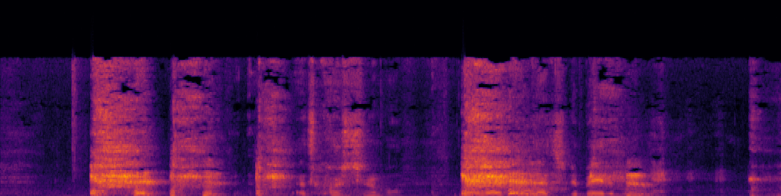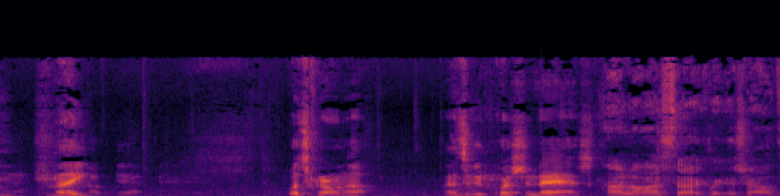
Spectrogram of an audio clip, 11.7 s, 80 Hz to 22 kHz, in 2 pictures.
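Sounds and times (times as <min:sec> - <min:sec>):
man coughing while smoking: 0:00.6 - 0:02.6, 0:03.4 - 0:06.2
speech: 0:01.0 - 0:05.1, 0:06.2 - 0:06.7, 0:08.0 - 0:11.7.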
